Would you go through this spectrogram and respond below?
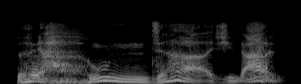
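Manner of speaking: giant-language call with "unda" stretched out. Voicing a giant speaking out in Giant to the party: speaking in Giant. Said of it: "speaking out in Giant".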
